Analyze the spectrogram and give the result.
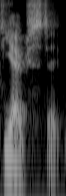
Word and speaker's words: Joost: his name, despite the fact that it's spelled Joost, is pronounced Joost.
